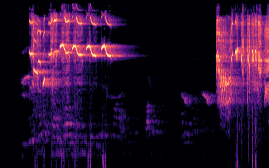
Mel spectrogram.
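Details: Orange-headed thrush singing loudly with a harsh voice, a recording meant for training and provoking other birds: a dense burst of high, fast, varied twittering and looping whistles, a quiet gap with soft notes, then another rich burst starts.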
